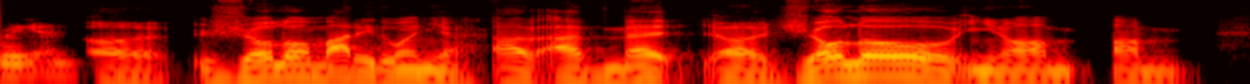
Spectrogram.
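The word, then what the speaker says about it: Xolo Maridueña: Jolo Maridueña.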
